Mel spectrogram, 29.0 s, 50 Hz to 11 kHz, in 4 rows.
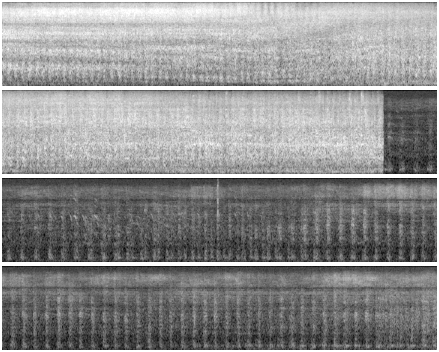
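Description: LNER A4 Pacific steam locomotive passing close with its train: a loud, steady hiss of steam and exhaust over the running of the train, easing a little after about four seconds. About halfway through it cuts off abruptly, giving way to a distant steam train working towards the listener, its rapid exhaust beats faint at first and slowly growing louder.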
